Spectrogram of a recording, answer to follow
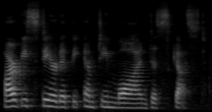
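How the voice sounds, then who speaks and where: A woman reading a novel aloud chapter by chapter, with steady storytelling. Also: lowish voice, unhurried.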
